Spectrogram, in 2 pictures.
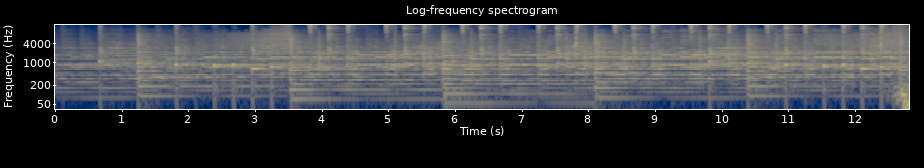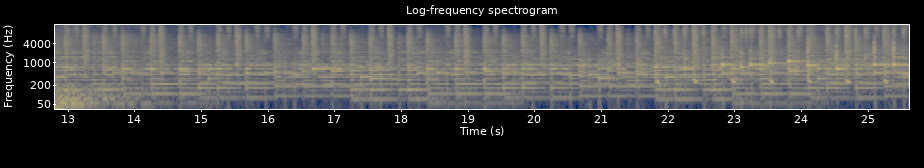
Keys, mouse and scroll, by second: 0.6 Up, 1.2-3.3 drag, 4.9-5.2 alt+scroll down 2, 5.4 click, 10.5 scroll up 1, 11.9 click, 15.3-15.6 scroll down 1, 16.1 alt+scroll down 1, 17.1-22.2 drag, 25.3 click.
